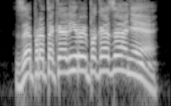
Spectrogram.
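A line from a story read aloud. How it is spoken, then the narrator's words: Shout. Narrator (Russian): крикнул Могилевский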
